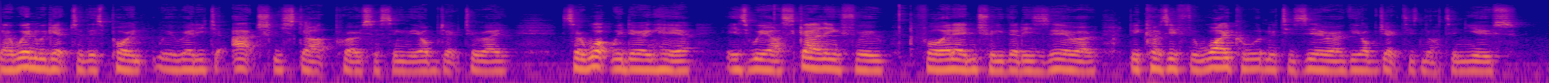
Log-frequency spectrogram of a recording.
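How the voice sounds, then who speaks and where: At a fairly quick pace, a man with a fairly high pitch talks in a monotone, flat intonation. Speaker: programming tutor and game developer. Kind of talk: screen-recorded coding tutorial.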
